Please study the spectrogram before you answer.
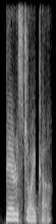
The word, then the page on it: perestroika: Indian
